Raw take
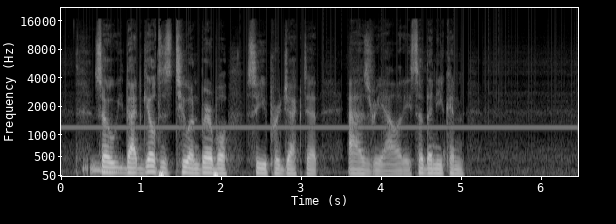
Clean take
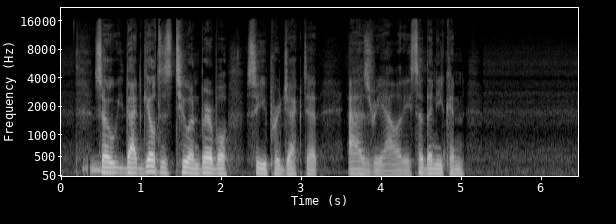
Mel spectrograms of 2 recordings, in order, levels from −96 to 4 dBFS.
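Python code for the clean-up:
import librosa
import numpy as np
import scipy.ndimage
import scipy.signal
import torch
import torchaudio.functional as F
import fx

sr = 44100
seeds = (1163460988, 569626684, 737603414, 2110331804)

y = fx.fix_declick_ar(x, sr, threshold=6.5)
y = fx.notch(y, sr, hz=1200.0, q=30.0)
y = fx.highpass(y, sr, hz=140.0, slope=24, at=(1.22, 1.34), fade=0.02)
y = fx.highpass(y, sr, hz=140.0, slope=24, at=(1.9, 2.02), fade=0.02)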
